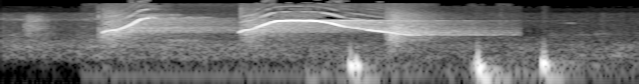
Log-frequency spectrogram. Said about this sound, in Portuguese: Eu adoro esse assobio. Eu adoro esse assobio acompanhado desse, desse meu coração radiofônico,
